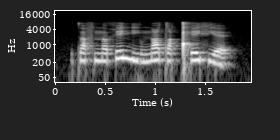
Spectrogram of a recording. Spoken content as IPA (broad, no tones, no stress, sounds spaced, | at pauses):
t̪ a f n ʌ x e nʲ ɛ j u n̪ e tˤ ɛ ǃʰ e fʲ ɛ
